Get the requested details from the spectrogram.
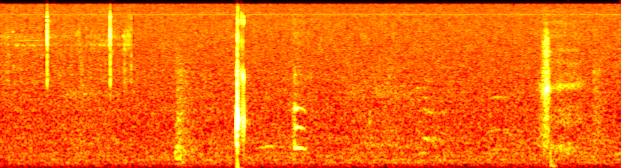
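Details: Baby's first hiccups.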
